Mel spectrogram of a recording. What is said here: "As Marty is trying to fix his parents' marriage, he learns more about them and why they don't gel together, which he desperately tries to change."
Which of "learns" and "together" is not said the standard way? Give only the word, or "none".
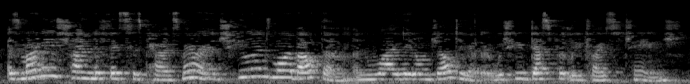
none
